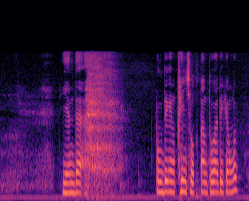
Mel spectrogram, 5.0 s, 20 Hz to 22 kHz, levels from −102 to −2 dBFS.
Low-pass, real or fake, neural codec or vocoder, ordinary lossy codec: none; real; none; none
